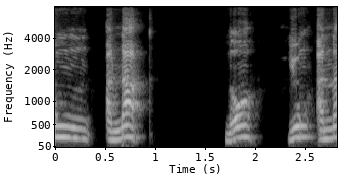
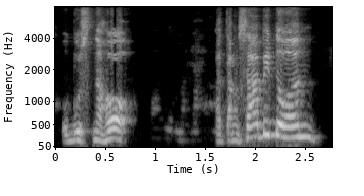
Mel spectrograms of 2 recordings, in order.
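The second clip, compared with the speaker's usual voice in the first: ordinary talk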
